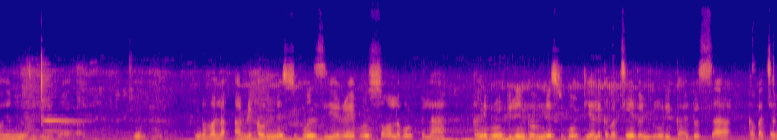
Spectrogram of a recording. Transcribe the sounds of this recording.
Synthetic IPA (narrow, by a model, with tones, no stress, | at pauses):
ja˨nɪ˦n˦zi˨˦di˦˨ba̰˨˦ | n̩˦dʊ˦ba˦la˦a˨ɾɛ˨kɔ˨mi˨ne˦su˨bʊ˦nzɪ˨ɾɪ˦bʊ˦n˦sɔ̰˦ʔɔ̰˨la˨bʊ˦m˦pɪ˨la˨˦a˨nɪ˦bʊ˦nɡi˨li˦ŋ˨ka˨mɪ˨ne˦su˨bʊ˦mpɪ˨ɛ˨lɪ˦ka˨ba˦ti˦ɛ˨ba˨n̩˨˦luː˦ɾi˨ka˨do˦saː˦ | ka˨ba˦t͡ʃɛ˦n˨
